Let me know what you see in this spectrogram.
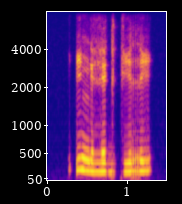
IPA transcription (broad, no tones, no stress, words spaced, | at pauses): ʔiŋe ɦeɡɪ kiri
